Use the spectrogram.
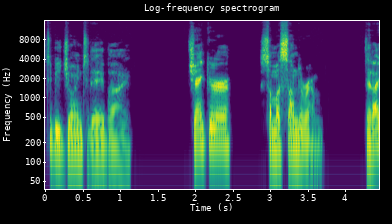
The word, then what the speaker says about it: Shankar Somasundaram: and I'm pleased to be joined today by Shanker summer sunderram did I pronounce that correctly that is correct all right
